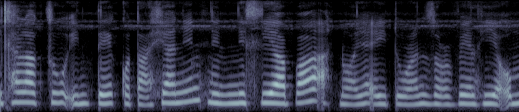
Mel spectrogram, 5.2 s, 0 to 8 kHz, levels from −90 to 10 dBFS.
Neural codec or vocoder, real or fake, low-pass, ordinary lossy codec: none; real; none; none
